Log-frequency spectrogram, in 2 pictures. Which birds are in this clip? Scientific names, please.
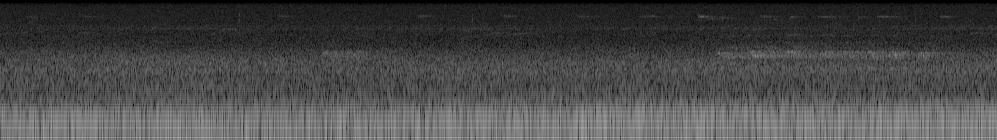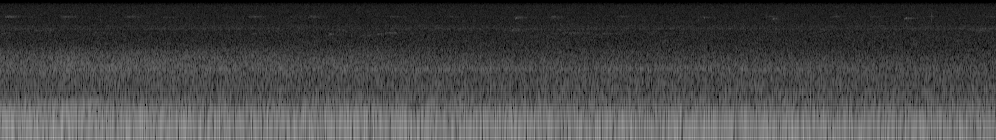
Corvus brachyrhynchos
